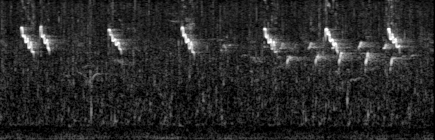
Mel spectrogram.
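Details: Lemon-bellied white-eye (kecial kuning, Lombok) in forest giving "ciak ciak" calls: a pair of sharp falling chips, then single chips roughly each second, with faint lower whistles near the end over hiss.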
